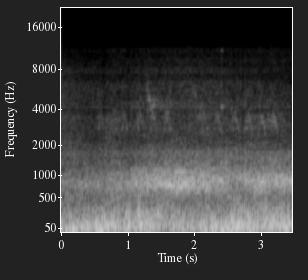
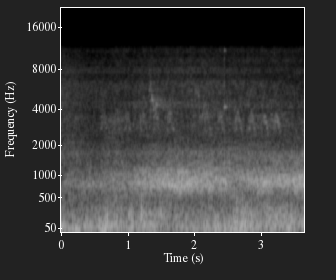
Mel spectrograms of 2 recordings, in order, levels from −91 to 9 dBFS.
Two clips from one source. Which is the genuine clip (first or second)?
second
